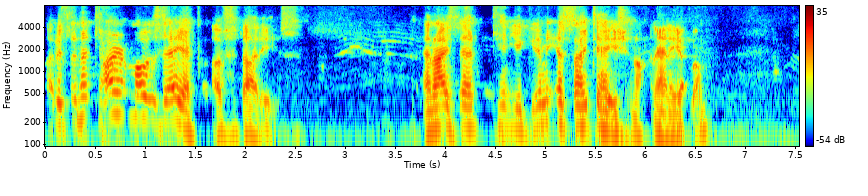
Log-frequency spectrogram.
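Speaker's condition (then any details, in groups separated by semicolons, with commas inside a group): Spasmodic dystonia; voice trembles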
